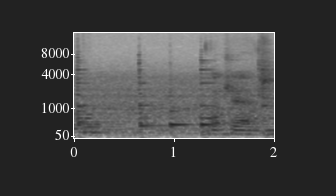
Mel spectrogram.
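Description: Background music: a plucked string instrument, guitar-like, playing a short run of single notes.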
